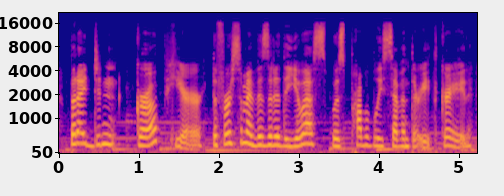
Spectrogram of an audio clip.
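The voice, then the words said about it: American accent. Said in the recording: “sounded American by the time I was 10. As you can hear, I have an American accent”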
